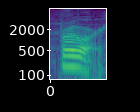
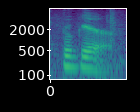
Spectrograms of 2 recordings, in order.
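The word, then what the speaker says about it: Brugier: everybody pronounces it differently I pronounce it Brewer I have cousins that pronounce Abreu guerre but it's BR ugh ier and so she marries Reverend Charles brew beer and he gets transferred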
